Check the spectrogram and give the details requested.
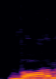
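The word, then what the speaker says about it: warm: वॉर्म ये लंबा उच्चारण नहीं करते, आर को सॉफ्टली पढ़ा जाता है, वॉर्म, वॉर्म।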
